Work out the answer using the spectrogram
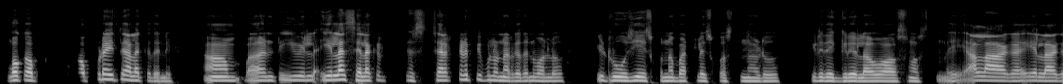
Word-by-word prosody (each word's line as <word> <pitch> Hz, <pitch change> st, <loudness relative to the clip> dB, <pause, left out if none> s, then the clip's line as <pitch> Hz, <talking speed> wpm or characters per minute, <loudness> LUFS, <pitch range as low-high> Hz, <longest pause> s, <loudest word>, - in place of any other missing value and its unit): ఒకప్పు 195 Hz, -1 st, +2 dB, 0.3 s
ఒకప్పుడైతే 230 Hz, +6 st, 0 dB
అలా 190 Hz, -, +3 dB
కాదండి. 75 Hz, -1 st, -5 dB, 0.4 s
ఆహ్, 180 Hz, 0 st, +5 dB, 0.3 s
అంటే 185 Hz, -1 st, -3 dB
ఇలా 195 Hz, 0 st, 0 dB
ఇలా 215 Hz, +2 st, +7 dB
సెలెక్డ్ 185 Hz, 0 st, +1 dB, 0.5 s
సెలెక్టెడ్ 190 Hz, +4 st, +1 dB
పీపులున్నారు 190 Hz, -5 st, -1 dB
కదండి! 170 Hz, +1 st, -2 dB
వాళ్ళు 160 Hz, 0 st, -2 dB, 0.4 s
వీడు 185 Hz, -3 st, -4 dB
రోజేసుకున్న 170 Hz, -2 st, +2 dB
బట్టలేసుకొస్తున్నాడు. 155 Hz, -1 st, -3 dB, 0.4 s
ఈడి 170 Hz, 0 st, -1 dB
దెగ్గర 160 Hz, +1 st, 0 dB
ఇలా 150 Hz, 0 st, +3 dB
వాసన 150 Hz, +1 st, 0 dB
వస్తుంది. 150 Hz, +2 st, -8 dB, 0.2 s
అలాగా, 175 Hz, -3 st, +3 dB, 0.2 s
ఇలాగ 165 Hz, -2 st, +2 dB
175 Hz, 130 wpm, -23 LUFS, 160-190 Hz, 0.5 s, ఇలా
